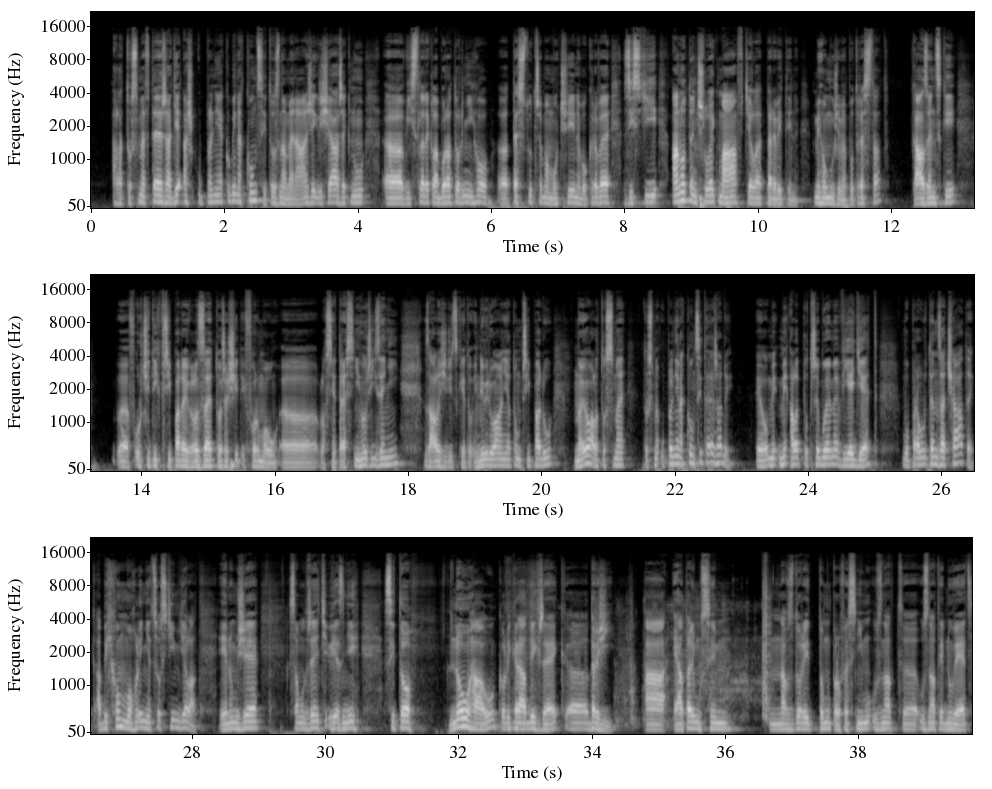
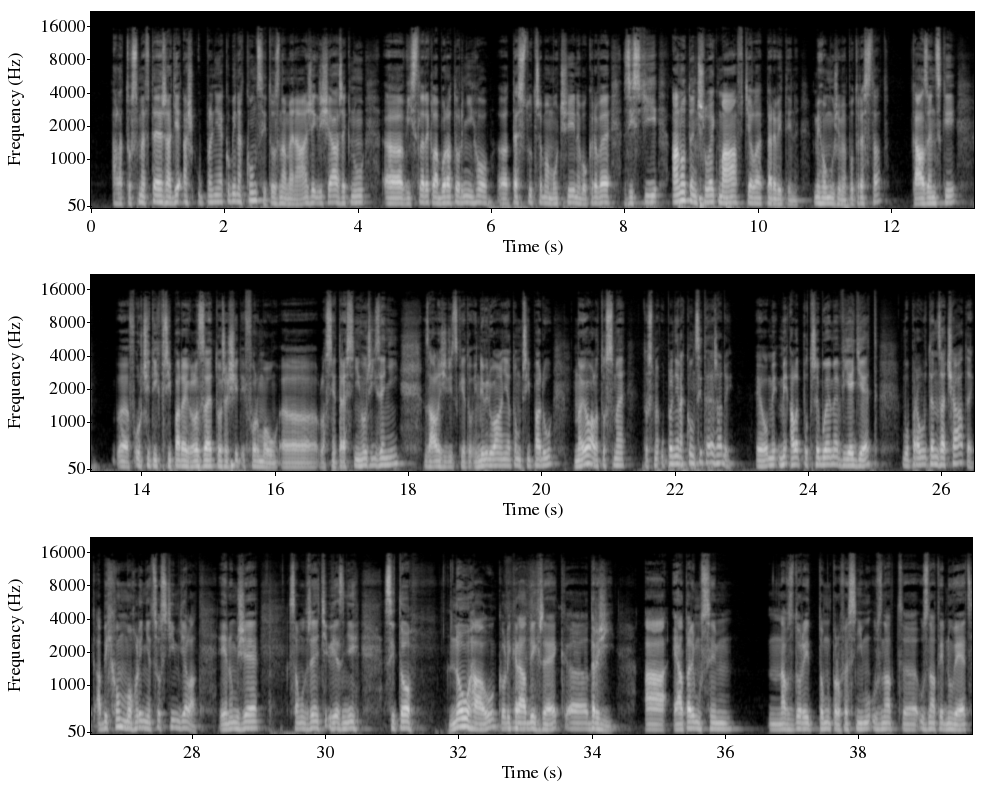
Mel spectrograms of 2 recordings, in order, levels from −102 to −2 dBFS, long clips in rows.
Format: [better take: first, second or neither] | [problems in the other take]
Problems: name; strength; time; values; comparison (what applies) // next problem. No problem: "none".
second | door banging; noticeable; from 35 to 37 s; peak 9 dB below the speech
